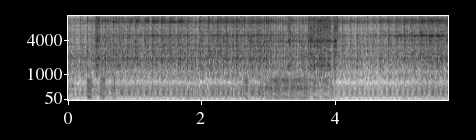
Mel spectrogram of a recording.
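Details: Stihl 028 AV Wood Boss chainsaw, sat for years, first run with good compression: crisp two-stroke buzz catches, holds rough idle and picks up cleanly on a brief rev; runs fine, clutch drum/sprocket not yet fitted.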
